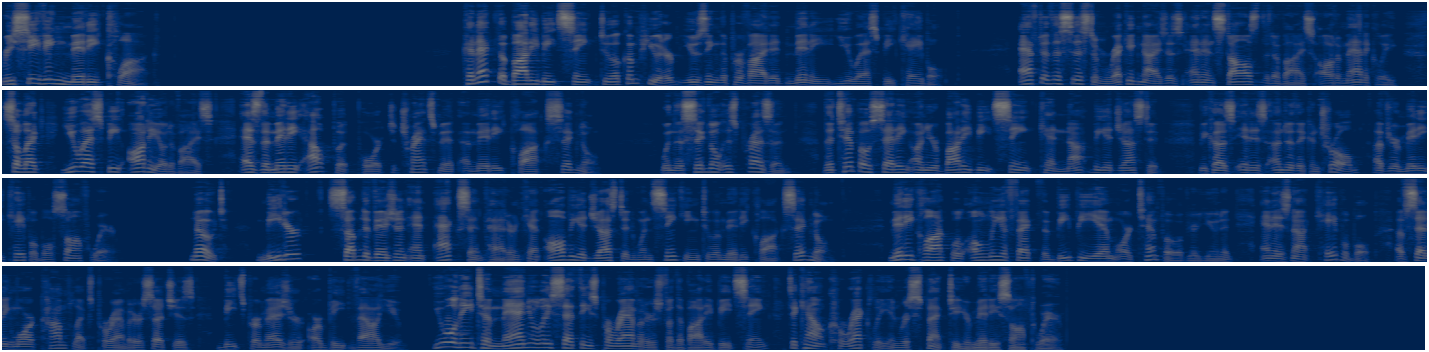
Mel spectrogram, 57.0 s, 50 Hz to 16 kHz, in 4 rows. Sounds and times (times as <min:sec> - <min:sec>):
Speech: 0:00.0 - 0:01.7, 0:04.7 - 0:09.5, 0:10.2 - 0:20.3, 0:20.9 - 0:29.8, 0:30.4 - 0:53.5.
